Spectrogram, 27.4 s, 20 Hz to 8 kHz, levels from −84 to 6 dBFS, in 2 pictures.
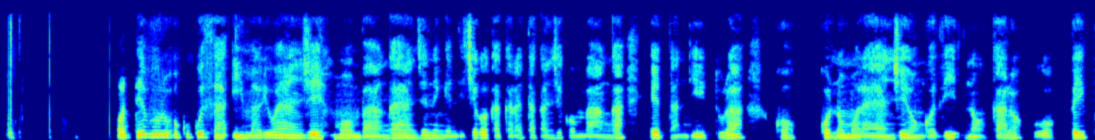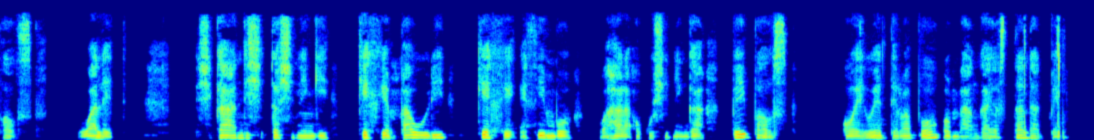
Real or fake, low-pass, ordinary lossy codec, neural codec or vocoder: real; 7.2 kHz; MP3, 48 kbps; none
